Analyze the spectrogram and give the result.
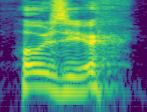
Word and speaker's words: Hozier: Hozier.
